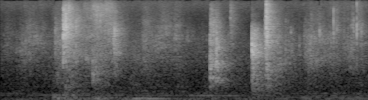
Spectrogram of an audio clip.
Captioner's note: rustling, clattering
